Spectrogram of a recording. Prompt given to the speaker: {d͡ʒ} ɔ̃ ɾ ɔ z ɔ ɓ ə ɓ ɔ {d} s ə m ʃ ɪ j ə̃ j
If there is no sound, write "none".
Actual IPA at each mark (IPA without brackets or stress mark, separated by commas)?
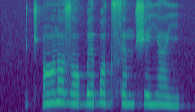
t͡ʃʼ, d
